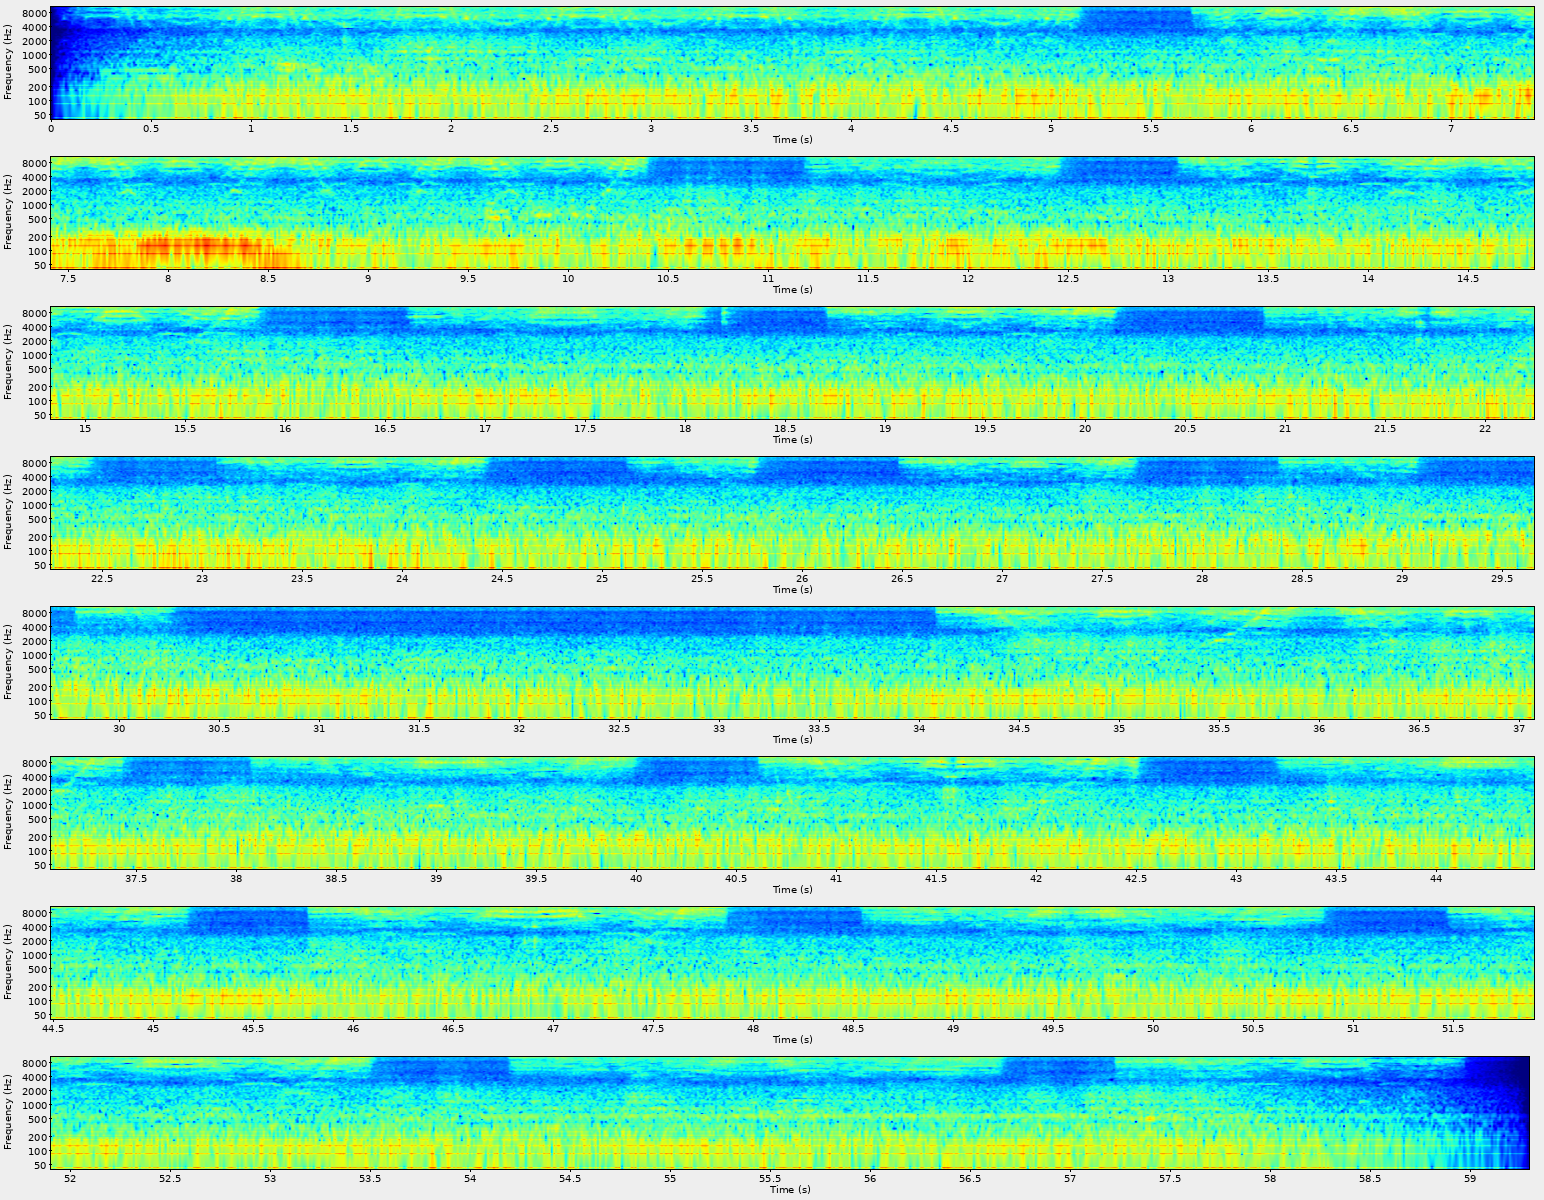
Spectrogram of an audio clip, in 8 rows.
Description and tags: Oporto Afilador Oporto 2009
Simply, this is a recording of a knife grinder's in the market of Bolhao, Porto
